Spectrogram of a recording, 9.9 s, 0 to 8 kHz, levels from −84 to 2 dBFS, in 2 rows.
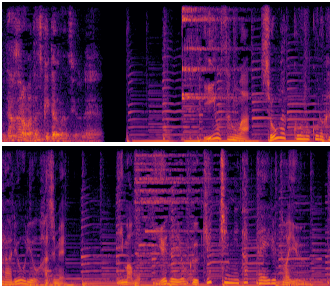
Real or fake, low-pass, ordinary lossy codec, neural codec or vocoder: real; none; none; none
